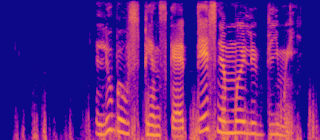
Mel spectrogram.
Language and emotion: Russian, positive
